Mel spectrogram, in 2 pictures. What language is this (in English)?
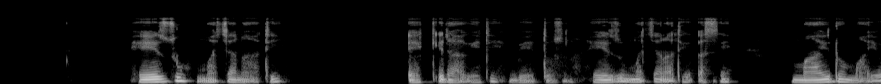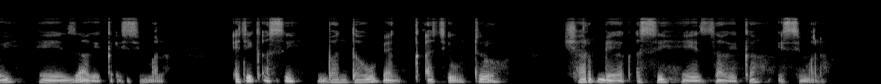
Wolaytta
